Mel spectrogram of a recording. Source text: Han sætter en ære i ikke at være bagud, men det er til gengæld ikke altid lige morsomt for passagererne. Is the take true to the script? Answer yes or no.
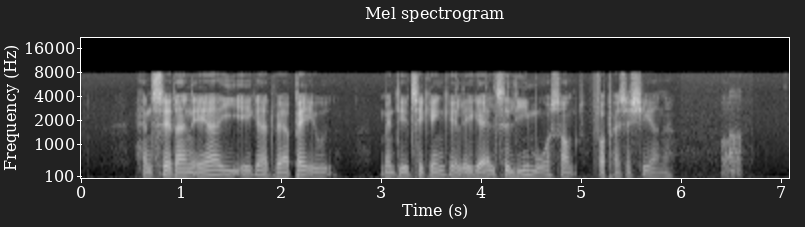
yes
